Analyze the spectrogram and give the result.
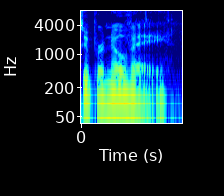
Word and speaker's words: supernovae: But that's the plural of supernova is not supernovas. It's supernovae. Supernovae, I think, is the right way to do it.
